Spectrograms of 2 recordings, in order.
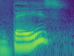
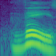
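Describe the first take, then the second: First: It begins with a hard B sound. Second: It begins with a soft V sound. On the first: "like a B ... So Bays is the harsh pronunciation" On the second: "which is a V ... Vase is the light pronunciation"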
